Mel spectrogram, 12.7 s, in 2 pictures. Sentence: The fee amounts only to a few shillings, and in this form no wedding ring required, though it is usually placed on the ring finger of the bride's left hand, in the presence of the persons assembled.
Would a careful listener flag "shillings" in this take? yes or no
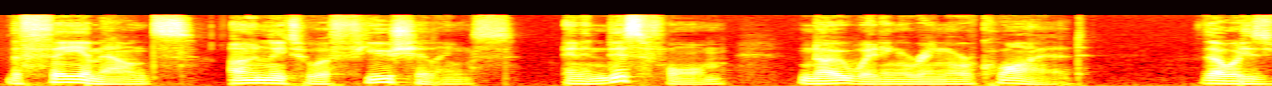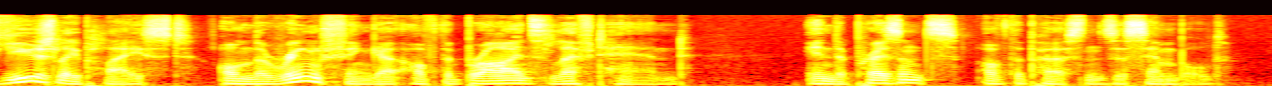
no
